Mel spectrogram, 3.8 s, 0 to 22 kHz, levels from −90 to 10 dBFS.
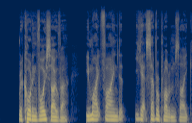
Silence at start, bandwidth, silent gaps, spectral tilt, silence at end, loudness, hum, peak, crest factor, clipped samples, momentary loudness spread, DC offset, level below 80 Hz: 0.4 s; 15 kHz; none; -6.5 dB/octave; 0.1 s; -20 LUFS; none; -4 dBFS; 16 dB; under 0.1%; 12 LU; under 0.1%; -42 dBFS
